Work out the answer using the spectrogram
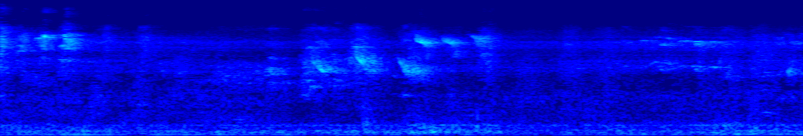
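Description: Birds chirping in short clusters of quick, high calls: one right at the start, a busier run from about two to nearly four seconds in, and a few more near the end.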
